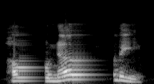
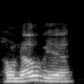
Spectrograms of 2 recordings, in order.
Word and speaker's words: Honobia: And the people of Honubi told me not to tell anybody the correct pronunciation. So when people come in there to the Bigfoot store down there and say Honobia, they'll know who the tourist is and who the real people are.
